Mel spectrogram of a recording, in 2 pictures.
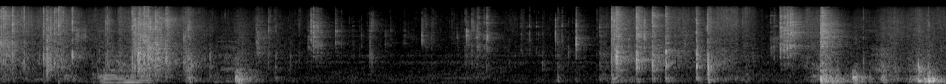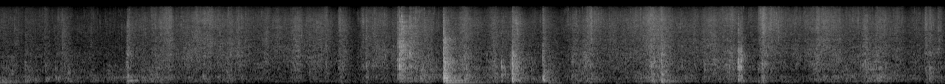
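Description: Bubble wrap crinkles and rustles as it is handled.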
